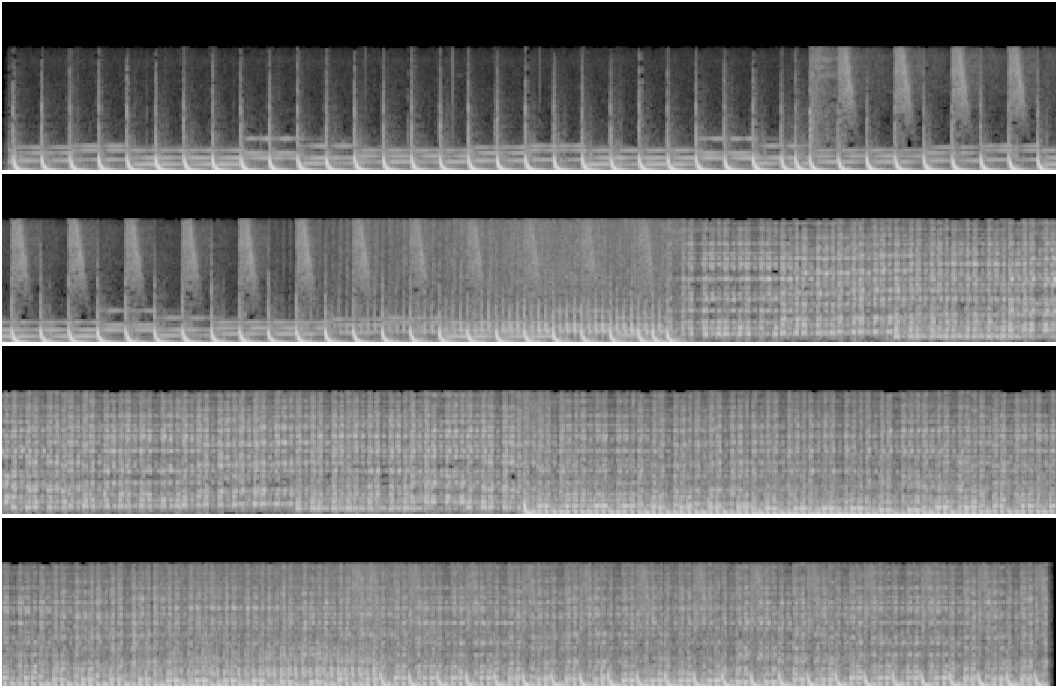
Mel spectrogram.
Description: Question old trance tune...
